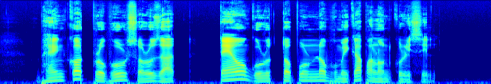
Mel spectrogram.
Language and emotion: Assamese, neutral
